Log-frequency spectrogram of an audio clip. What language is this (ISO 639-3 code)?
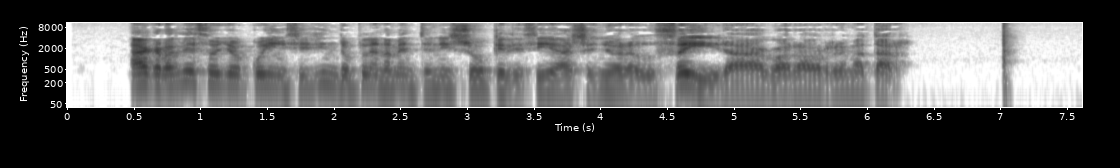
glg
